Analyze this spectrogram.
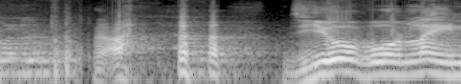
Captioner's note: laughs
